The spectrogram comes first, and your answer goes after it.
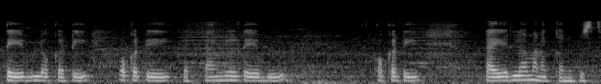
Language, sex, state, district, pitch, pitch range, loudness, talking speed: Telugu, female, Andhra Pradesh, Krishna, 175 Hz, 170-185 Hz, -24 LUFS, 100 wpm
